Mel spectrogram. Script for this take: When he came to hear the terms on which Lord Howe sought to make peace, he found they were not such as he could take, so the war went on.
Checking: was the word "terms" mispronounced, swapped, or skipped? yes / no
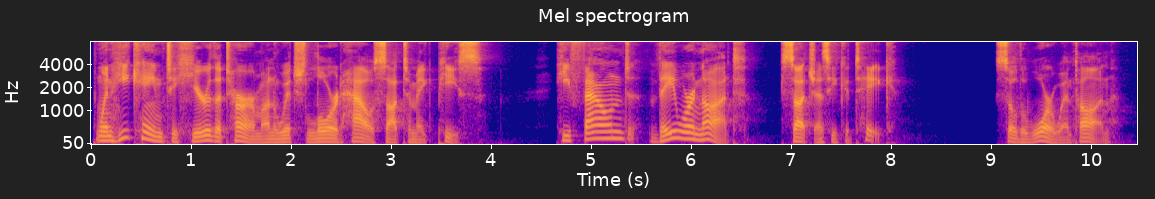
yes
